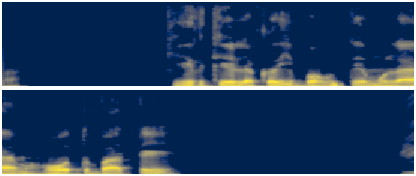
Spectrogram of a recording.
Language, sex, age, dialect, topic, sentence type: Bhojpuri, male, 41-45, Western, agriculture, statement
